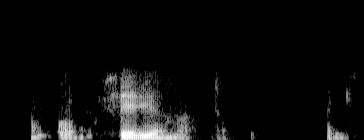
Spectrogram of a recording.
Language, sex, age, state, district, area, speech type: Malayalam, male, 18-30, Kerala, Idukki, rural, conversation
